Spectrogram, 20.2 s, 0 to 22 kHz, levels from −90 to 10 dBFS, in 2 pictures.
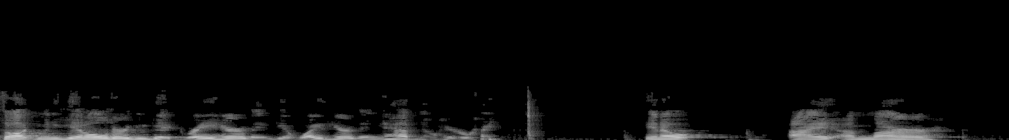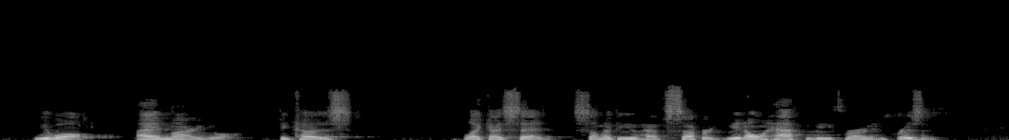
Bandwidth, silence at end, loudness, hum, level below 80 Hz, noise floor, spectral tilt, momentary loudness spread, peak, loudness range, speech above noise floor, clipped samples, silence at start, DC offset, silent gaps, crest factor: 7.6 kHz; 0.75 s; -25 LUFS; none; -68 dBFS; -64 dBFS; -7.5 dB/octave; 18 LU; -6 dBFS; 9 LU; 40 dB; under 0.1%; 0.05 s; under 0.1%; 5.93-6.23 s, 7.71-7.87 s, 10.25-10.31 s, 11.31-11.41 s, 12.62-12.71 s, 13.88-14.10 s, 14.31-14.58 s; 20 dB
